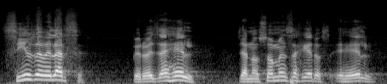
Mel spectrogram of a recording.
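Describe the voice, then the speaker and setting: A man's voice: fairly high pitch, animated, normal speed. A man preaching a sermon, earnestly asking the congregation repeated personal questions. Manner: earnest, repetitive questions to the listener.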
